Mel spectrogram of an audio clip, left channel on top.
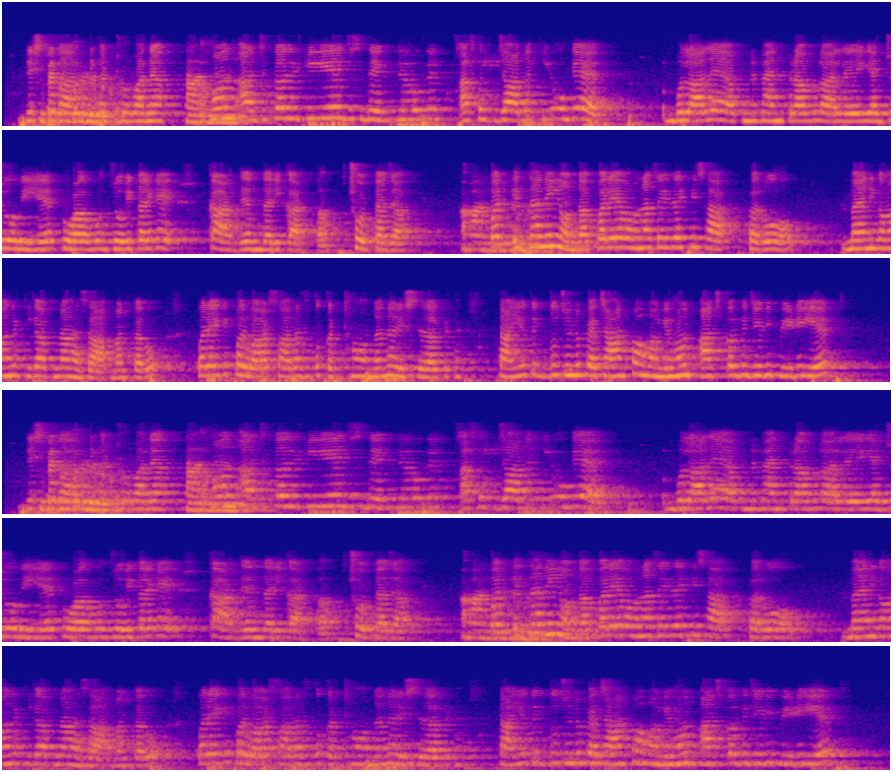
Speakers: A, on the left; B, on the left.
A: ਰਿਸ਼ਤੇਦਾਰ
B: ਬਿਲਕੁਲ
A: ਨੀ
B: ਬਿਲਕੁਲ
A: ਕੱਠੇ ਹੋ ਪਾਨੇ
B: ਹਾਂਜੀ
A: ਹੁਨ ਅੱਜ- ਕੱਲ੍ਹ ਕੀ ਐ ਤੁਸੀ ਦੇਖਦੇ ਹੋਓਗੇ ਅਜਕਲ ਜਆਦਾ ਕੀ ਹੋ ਗਿਐ। ਬੁਲਾ ਲੇ ਆਪਨੇ ਭੈਨ ਭਰਾ ਬੁਲਾ ਲੇ ਯਾ ਜੋ ਵੀ ਐ ਥੋੜਾ ਬੌਤ ਜੋ ਵੀ ਕਰਕੇ ਘਰ ਦੇ ਅੰਦਰ ਈ ਕਰਤਾ ਛੋਟਾ ਜਾ
B: ਹਾਂਜੀ
A: ਪਰ
B: ਹਾਂਜੀ ਹਾਂਜੀ
A: ਏਦਾਂ ਨਈ ਆਉਂਦਾ। ਪਰ ਏ ਹੋਨਾ ਚਾਈਦਾ ਕਿ ਸਾ ਕਰੋ ਮੈਂ ਨਈ ਕਵਾਂਗੀ ਠੀਕ ਆ ਆਪਨਾ ਹਿਸਾਬ ਨਾਲ ਕਰੋ। ਪਰ ਐ ਕਿ ਪਰਿਵਾਰ ਸਾਰਾ ਜਦੋ ਕੱਠਾ ਹੁੰਦਾ ਨਾ ਰਿਸ਼ਤੇਦਾਰ ਕੱਠੇ ਤਾਂਈ ਤੇ ਇੱਕ ਦੂਜੇ ਨੂੰ ਪਹਿਚਾਣ ਪਾਵਾਂਗੇ ਹੁਣ ਅੱਜ ਕੱਲ੍ਹ ਦੀ ਜੇੜੀ ਪੀੜ੍ਹੀ ਏ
